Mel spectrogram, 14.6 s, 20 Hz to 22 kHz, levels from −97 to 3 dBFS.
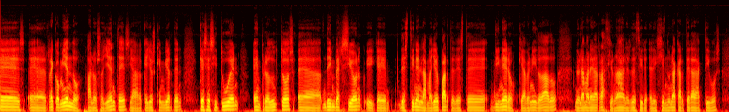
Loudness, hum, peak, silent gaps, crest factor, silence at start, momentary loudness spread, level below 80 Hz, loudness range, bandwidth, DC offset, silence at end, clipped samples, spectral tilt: -29 LUFS; none; -10 dBFS; none; 20 dB; 0 s; 7 LU; -50 dBFS; 2 LU; 11 kHz; under 0.1%; 0.05 s; under 0.1%; -8 dB/octave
